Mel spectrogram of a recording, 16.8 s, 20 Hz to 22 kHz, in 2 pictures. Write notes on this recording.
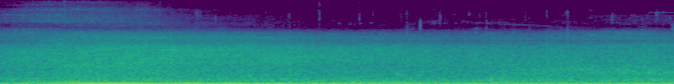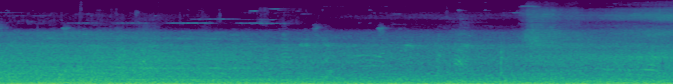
In the corner, Traffic Sound, Binaural recording, Zoom H6+ Soundman OKM II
